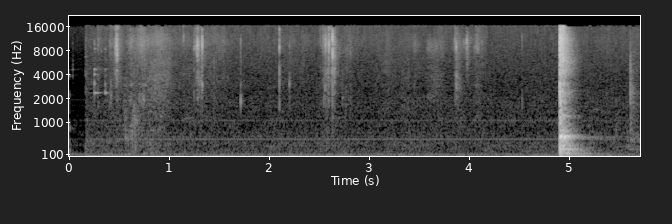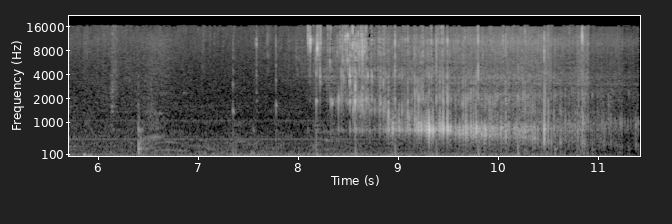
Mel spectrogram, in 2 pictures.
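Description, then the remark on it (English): A 19 to 20 ounce bomber bottle is opened with a single sharp pop, then after a short pause comes a steady fizzing pour that lasts several seconds, with no talking. “Okay, let's open it up.”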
